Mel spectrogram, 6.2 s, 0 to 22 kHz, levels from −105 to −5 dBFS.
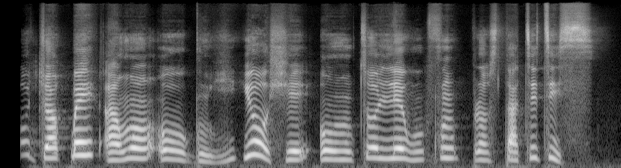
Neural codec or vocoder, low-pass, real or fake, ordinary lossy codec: autoencoder, 48 kHz, 128 numbers a frame, DAC-VAE, trained on Japanese speech; none; fake; none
